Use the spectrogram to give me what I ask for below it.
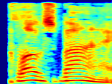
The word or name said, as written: close by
